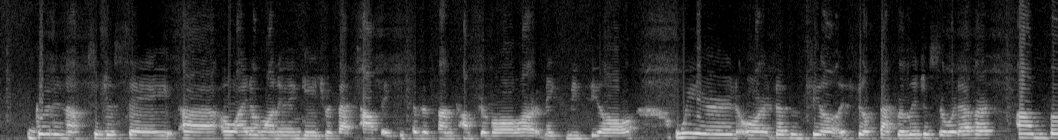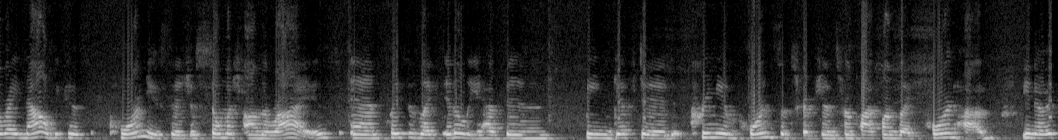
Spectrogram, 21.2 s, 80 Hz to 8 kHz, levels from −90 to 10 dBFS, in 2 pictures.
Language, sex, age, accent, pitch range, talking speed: English, female, 20-39, American, 195-240 Hz, 180 wpm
